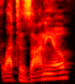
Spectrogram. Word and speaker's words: Lattanzio: Lattanzio. Is that right? Totally butchered it, but it's totally butchered it.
